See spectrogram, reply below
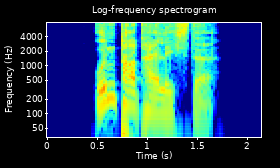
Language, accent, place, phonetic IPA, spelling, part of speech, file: German, Germany, Berlin, [ˈʊnpaʁtaɪ̯lɪçstə], unparteilichste, adjective, De-unparteilichste.ogg
- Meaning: inflection of unparteilich: 1. strong/mixed nominative/accusative feminine singular superlative degree 2. strong nominative/accusative plural superlative degree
